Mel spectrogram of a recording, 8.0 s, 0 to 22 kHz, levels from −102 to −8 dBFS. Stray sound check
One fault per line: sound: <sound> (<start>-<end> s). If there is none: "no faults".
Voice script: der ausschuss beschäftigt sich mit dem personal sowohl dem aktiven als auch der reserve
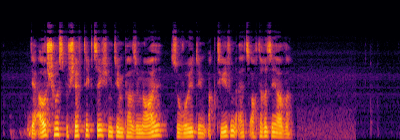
no faults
